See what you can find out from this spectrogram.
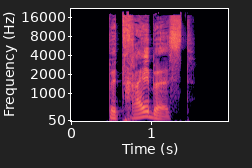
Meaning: second-person singular subjunctive I of betreiben
- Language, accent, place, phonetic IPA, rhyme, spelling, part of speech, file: German, Germany, Berlin, [bəˈtʁaɪ̯bəst], -aɪ̯bəst, betreibest, verb, De-betreibest.ogg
